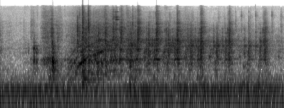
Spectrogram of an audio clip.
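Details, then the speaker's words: Briggs & Stratton engine on a Troy-Bilt generator, sat for months: recoil pull spins freely with loose clicks and rattles, no firm compression strokes, no catch; no compression, click source unknown. "Paul and no compression and you can hear that click sound not quite sure what it is"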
